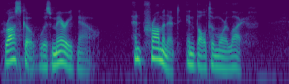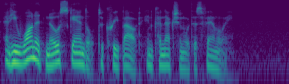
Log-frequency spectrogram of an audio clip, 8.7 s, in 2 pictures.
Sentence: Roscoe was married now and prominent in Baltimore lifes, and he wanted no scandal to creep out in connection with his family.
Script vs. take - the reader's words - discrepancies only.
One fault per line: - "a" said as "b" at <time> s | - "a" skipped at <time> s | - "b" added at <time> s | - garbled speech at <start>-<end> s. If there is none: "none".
- "lifes" said as "life" at 3.4 s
